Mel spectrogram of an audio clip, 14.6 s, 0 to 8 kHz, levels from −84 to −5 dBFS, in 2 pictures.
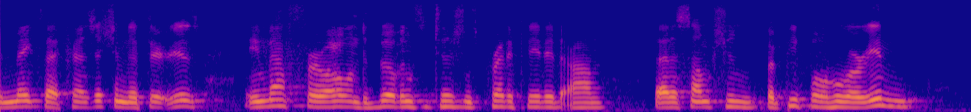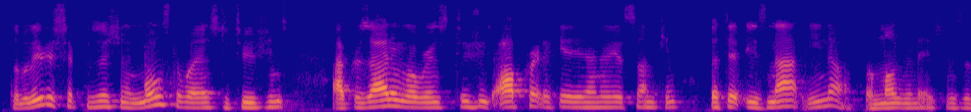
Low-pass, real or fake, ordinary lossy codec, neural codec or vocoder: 7.2 kHz; fake; Opus, 24 kbps; codec, 16 kHz, 1 kbps, X-Codec, HuBERT features, trained on balanced general audio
